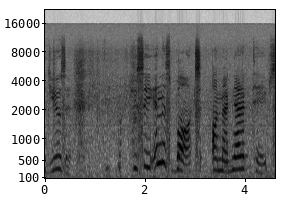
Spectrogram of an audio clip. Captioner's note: chuckles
